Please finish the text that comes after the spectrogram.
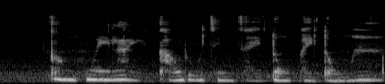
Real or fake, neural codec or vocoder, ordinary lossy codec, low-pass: fake; vocoder, 48 kHz, 128 mel bands, Vocos; none; 9.9 kHz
